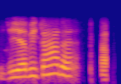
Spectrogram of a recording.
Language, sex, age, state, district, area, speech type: Hindi, male, 30-45, Bihar, Darbhanga, rural, conversation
